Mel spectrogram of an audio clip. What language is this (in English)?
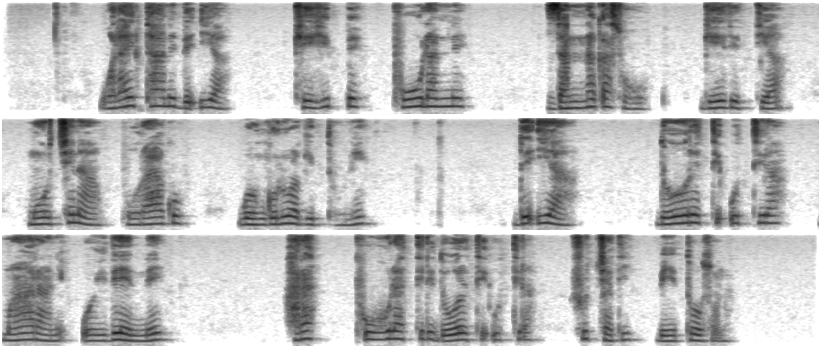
Wolaytta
